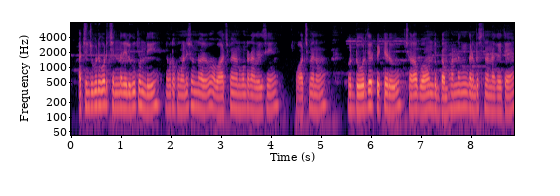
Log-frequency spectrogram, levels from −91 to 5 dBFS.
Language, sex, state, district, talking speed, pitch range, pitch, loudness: Telugu, male, Andhra Pradesh, Visakhapatnam, 140 wpm, 140-155 Hz, 145 Hz, -27 LUFS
